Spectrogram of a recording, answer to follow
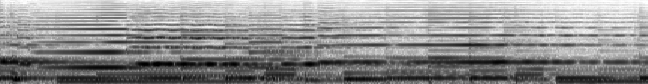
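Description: Violin playing a melody of held notes over acoustic guitar accompaniment.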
